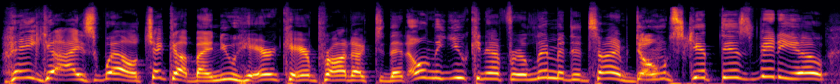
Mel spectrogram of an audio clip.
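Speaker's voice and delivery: high, loud, perky influencer pitch. Retold or imitated. Mocking a TikTok hair care ad, perky influencer voice. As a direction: sell it like a bubbly TikTok ad. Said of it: "the video is just like".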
